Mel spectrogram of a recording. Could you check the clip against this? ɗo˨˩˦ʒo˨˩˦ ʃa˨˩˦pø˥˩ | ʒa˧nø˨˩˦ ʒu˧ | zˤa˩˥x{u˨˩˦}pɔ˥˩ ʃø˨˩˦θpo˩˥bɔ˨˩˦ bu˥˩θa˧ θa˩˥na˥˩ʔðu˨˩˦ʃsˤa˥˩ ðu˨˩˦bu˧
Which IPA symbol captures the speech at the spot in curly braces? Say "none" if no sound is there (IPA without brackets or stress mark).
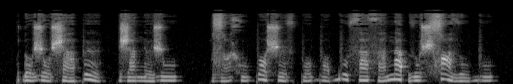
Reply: u˩˥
